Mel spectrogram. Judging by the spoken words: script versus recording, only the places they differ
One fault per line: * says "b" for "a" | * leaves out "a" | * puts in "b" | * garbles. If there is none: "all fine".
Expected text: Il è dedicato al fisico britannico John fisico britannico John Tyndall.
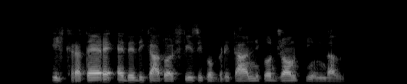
* puts in "cratere"
* leaves out "fisico britannico John"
